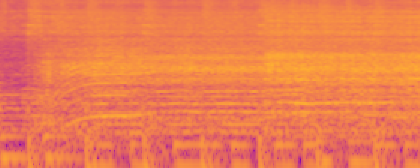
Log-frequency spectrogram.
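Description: Countertop blender running, blending hard apricots and raspberries with a little water. The motor's pitch rises over the first second as it spins up, then holds steady.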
